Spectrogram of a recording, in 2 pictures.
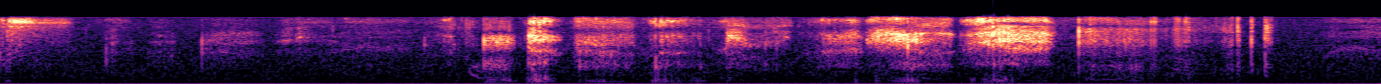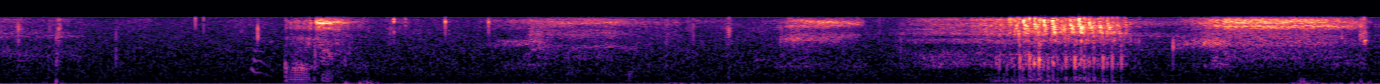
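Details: Pug named Gus at play, acting like a cat, wheezes in rough breathy bursts, loudest around the middle and near the end, with sniffing and quiet indoor stretches between.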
